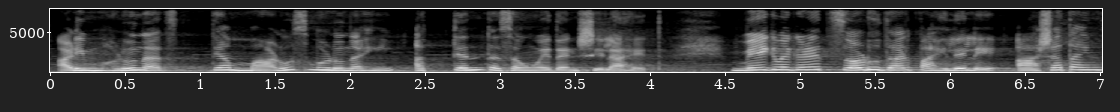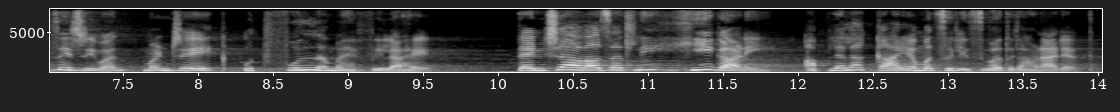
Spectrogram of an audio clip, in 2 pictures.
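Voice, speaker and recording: A woman's voice: fairly high pitch, normal speed, mellow, in a large hall. A woman presenting a scripted radio show as its host.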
